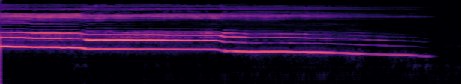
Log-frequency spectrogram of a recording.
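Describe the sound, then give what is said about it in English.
A person in an apartment imitates a wolf howl over a Zoom call in one long, loud, sustained note that starts high, drops in steps, and slides lower as it fades out near the end. “No, if you're going to howl, you got to go all out.”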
